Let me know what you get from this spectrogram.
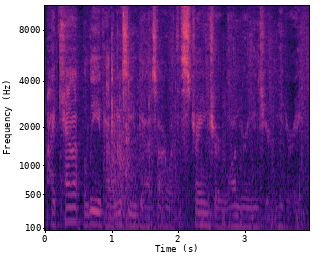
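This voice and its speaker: Male let's play host, mid-pitched, wry and talkative showman style, noticeable background noise. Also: fast. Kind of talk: gameplay commentary. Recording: clearly noisy, game ambience underneath.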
